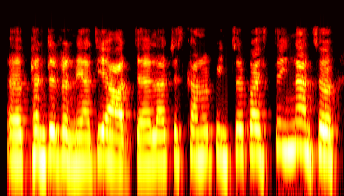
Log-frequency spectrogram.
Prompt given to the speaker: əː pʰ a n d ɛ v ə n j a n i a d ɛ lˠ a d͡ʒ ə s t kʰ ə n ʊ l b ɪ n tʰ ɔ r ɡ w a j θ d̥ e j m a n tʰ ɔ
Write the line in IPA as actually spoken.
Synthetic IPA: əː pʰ ɛ n d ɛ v ə n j a d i a d ɛ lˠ a d͡ʒ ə s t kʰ a n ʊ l b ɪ n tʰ ɔ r ɡ w a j θ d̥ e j n a n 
